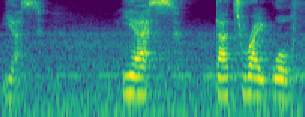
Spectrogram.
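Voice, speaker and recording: A woman voicing a gentle, earnest young boy lord in a game cutscene, formal and pensive in manner. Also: medium pitch, flat delivery, very slow, background noise. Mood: pensive, curious. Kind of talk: dramatic game cutscene acting.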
